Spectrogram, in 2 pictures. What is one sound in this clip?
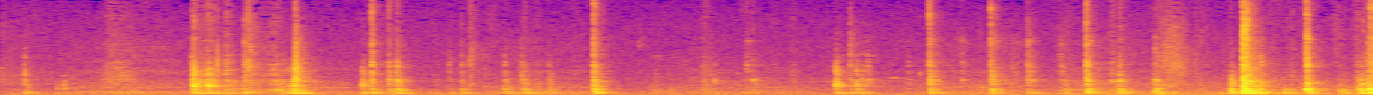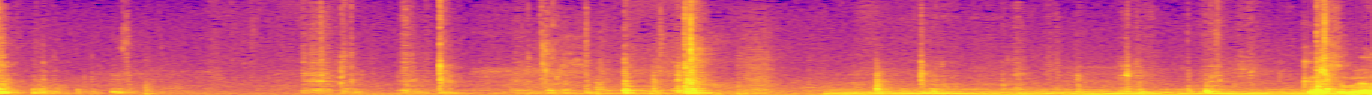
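A screwdriver clicks and scrapes against plastic parts.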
